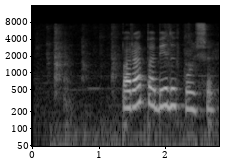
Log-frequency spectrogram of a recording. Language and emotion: Russian, neutral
